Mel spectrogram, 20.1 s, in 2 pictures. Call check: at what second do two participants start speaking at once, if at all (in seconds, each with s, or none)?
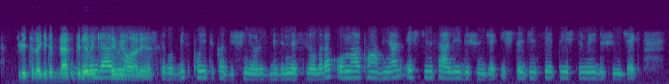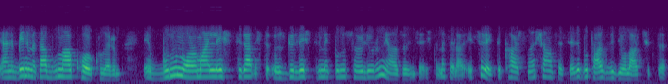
1.1 s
